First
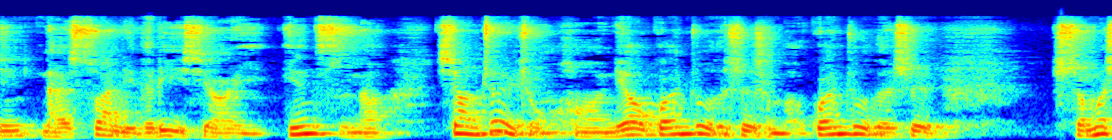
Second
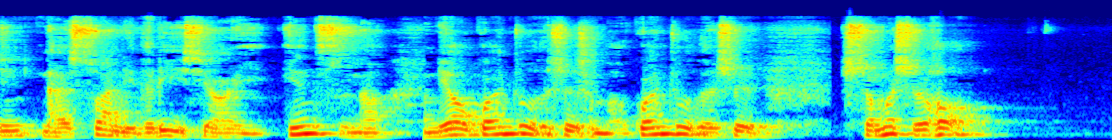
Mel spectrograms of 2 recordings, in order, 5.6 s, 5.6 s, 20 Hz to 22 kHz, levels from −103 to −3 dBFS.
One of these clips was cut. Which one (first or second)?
second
